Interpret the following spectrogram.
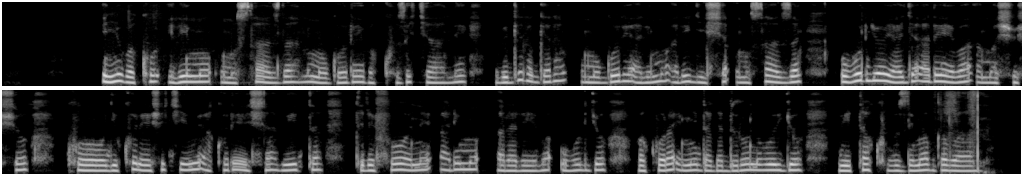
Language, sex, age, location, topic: Kinyarwanda, female, 18-24, Kigali, health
